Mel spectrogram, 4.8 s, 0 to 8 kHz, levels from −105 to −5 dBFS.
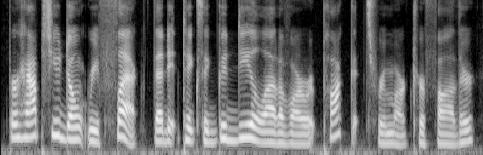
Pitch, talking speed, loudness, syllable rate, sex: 185 Hz, 210 wpm, -19 LUFS, 5.2 syllables/s, female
